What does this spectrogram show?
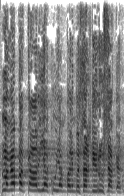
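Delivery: high, strained protest; a believer's bitter lament to God; complaining to God. Retold or imitated. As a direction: cry out accusing God of ruining the dream. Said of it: "waktu engkau mengatakan".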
